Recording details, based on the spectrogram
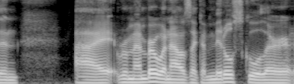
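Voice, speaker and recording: In a very clean recording with a silent background, a man speaks at a moderate pace and medium pitch. His pitch varies in an ordinary way, and the sound is dry and close with no echo. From US, Boston and Florida. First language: Spanish. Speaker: school administrator. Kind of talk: interview conversation. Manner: casual, many fillers and repetitions.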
